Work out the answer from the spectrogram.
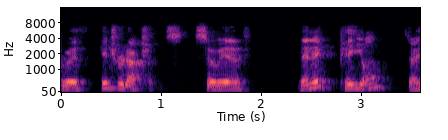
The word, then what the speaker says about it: Lénaïc Peillon: So we have Lénaïc Peillon.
